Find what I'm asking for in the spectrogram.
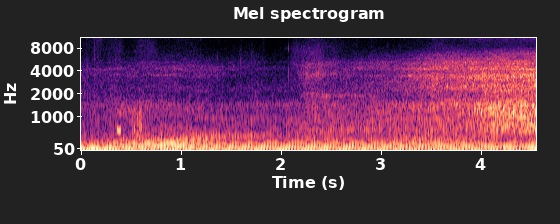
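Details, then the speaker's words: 1996 Saab 900, timing-chain engine: smooth, even idle with a steady low hum, no knocks or squeals, faint hiss rising near the end; sounds normal, only an idler or power steering pump pulley slightly noisy. "and as you can hear it sounds pretty normal no real weird sounds coming from there's a timing chain on it so that's also a good thing"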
